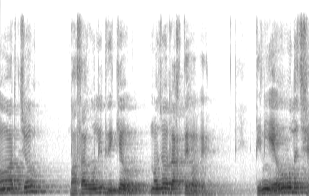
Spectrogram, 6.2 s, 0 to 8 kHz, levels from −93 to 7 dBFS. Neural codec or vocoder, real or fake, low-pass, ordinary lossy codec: none; real; 7.2 kHz; none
